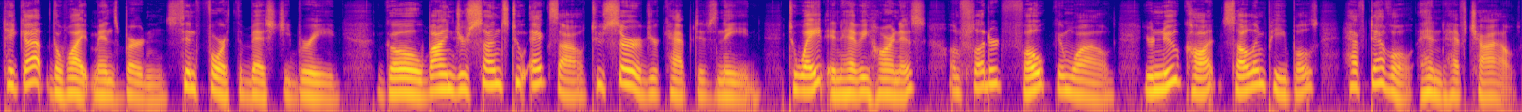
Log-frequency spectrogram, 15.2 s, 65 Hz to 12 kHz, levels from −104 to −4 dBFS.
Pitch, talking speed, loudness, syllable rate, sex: 170 Hz, 170 wpm, -19 LUFS, 4.2 syllables/s, female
